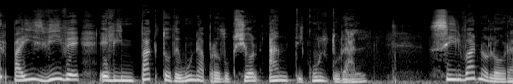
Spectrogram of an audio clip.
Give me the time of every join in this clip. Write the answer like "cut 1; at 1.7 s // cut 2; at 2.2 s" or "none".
cut 1; at 4.2 s

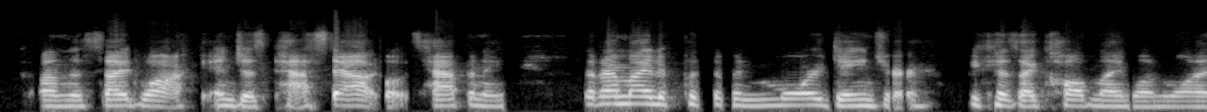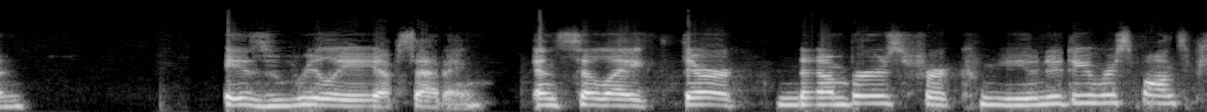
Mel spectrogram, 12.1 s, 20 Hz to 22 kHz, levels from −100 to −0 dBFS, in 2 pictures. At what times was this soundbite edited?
cut 1; at 1.9 s // cut 2; at 8.6 s

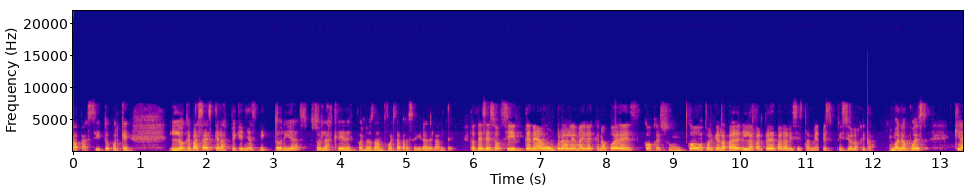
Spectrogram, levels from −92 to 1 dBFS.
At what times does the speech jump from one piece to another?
cut 1; at 5.9 s // cut 2; at 9.5 s // cut 3; at 11.2 s

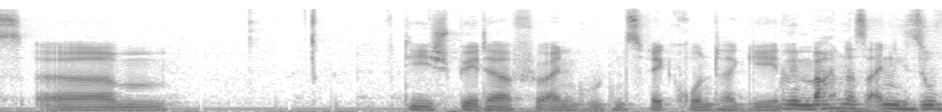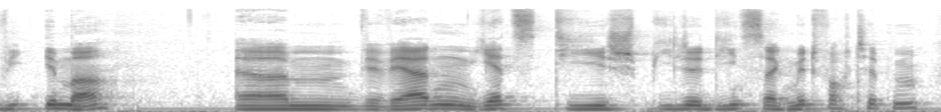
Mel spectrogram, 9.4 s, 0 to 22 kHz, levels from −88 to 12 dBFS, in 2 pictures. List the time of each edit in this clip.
cut 1; at 3.9 s

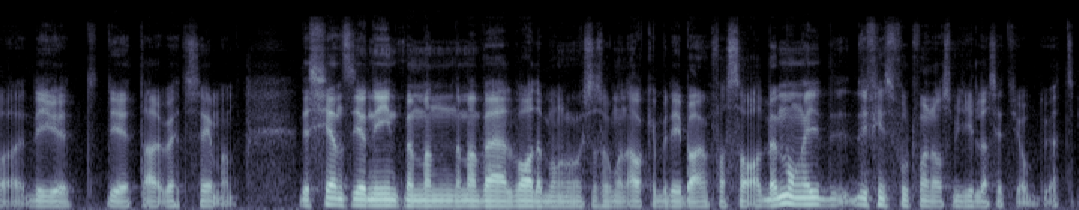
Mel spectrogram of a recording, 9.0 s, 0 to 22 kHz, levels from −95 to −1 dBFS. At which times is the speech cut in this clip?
none

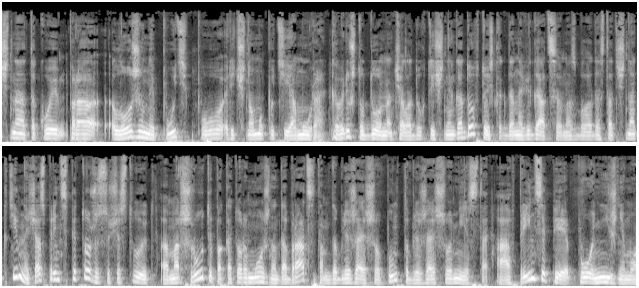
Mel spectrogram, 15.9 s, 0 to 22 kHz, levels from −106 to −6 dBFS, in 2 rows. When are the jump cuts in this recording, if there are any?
none

